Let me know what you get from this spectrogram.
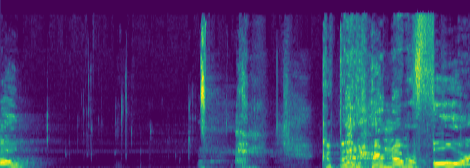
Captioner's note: tongue sloshing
